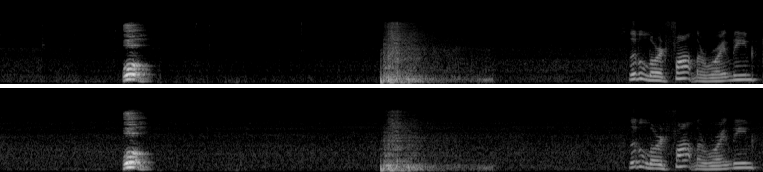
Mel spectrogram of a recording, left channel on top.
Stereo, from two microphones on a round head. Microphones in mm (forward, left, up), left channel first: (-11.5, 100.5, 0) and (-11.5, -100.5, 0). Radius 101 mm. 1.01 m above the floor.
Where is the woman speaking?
35° left (ahead or behind), 0.5 m.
